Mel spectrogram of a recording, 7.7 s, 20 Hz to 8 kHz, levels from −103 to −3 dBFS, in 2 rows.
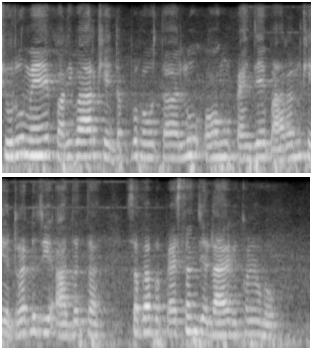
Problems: constant background noise, echo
